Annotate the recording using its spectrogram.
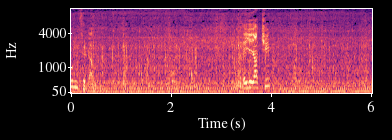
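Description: Motorcycle running steadily while being ridden, a low even engine and road-and-wind noise.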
